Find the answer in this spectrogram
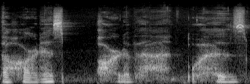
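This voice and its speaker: Very slow male speech against noticeable background noise. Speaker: ASMR mukbang YouTuber. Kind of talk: casual talk to camera. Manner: slow, subdued, sincere.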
